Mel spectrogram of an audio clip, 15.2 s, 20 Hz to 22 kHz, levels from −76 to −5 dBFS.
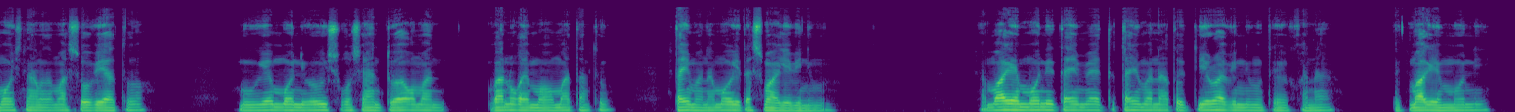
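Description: A speech recording with two timing faults. At 5.83 to 5.85 s there is a skip ahead. Roughly a second of audio is missing, and the two sides are butted together with no fill. This happens when a stretch is dropped in transit or discarded by an overflowing jitter buffer while later audio was already queued. From 6.01 to 8.48 s a jitter buffer speed-up follows. The buffer held more than its target delay, so the receiver repeatedly trimmed pitch-period-sized pieces. Playback runs at about 115% with unchanged pitch, sounding hurried, and around 0.4 s is removed in total.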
